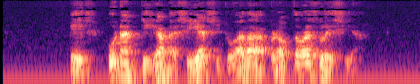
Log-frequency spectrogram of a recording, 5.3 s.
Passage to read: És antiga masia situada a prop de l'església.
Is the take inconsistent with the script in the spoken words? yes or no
yes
